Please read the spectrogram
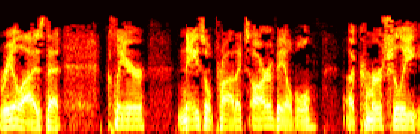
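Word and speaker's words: Xlear: Put in there that the reason it's pronounced Clear is because X in Finnish, which is where they did most of the leading research on xylitol, is pronounced like a soft K.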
